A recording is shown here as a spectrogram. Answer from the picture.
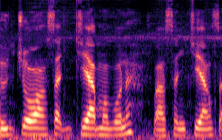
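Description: A man talking steadily, with a faint, steady high-pitched tone beneath the voice.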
